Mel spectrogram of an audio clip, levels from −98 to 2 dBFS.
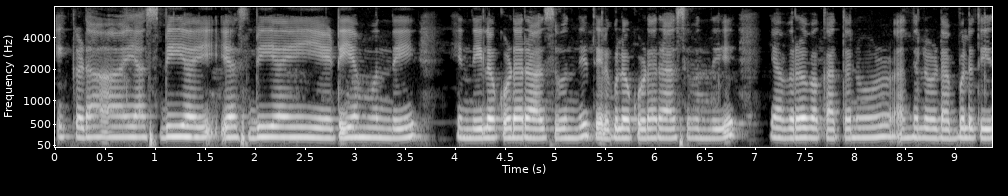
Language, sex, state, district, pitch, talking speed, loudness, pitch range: Telugu, female, Andhra Pradesh, Manyam, 205 Hz, 115 wpm, -17 LUFS, 200-220 Hz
